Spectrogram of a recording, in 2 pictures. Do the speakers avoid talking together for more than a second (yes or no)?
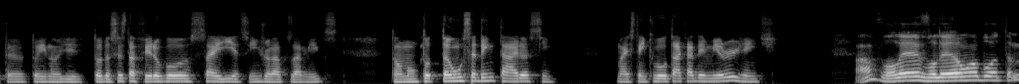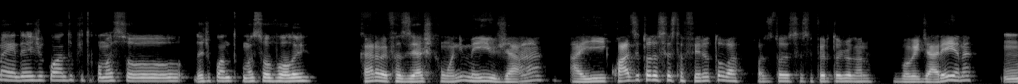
yes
